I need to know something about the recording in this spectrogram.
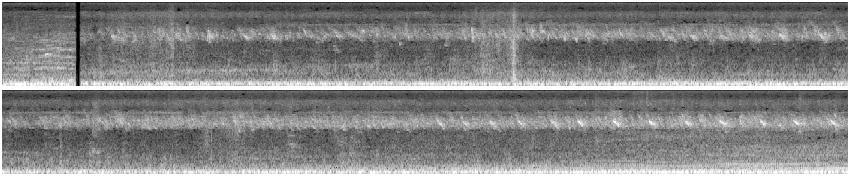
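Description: Many chicks peep shrilly and constantly, close by.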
